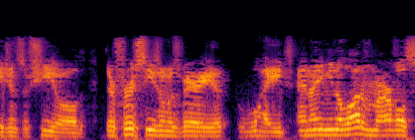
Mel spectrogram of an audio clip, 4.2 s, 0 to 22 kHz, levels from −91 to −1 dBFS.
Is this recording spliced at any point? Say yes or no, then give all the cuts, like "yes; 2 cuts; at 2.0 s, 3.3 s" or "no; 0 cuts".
yes; 2 cuts; at 0.9 s, 2.3 s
